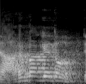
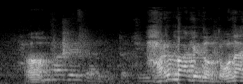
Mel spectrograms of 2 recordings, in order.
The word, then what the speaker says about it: ハルマゲドン: そしてアルマゲドン戦争、ね、アルマゲドンってご存知ですか。ハルマゲドンと同じです、うん、それをハッと発音するかアッと発音するかの違いだけです。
